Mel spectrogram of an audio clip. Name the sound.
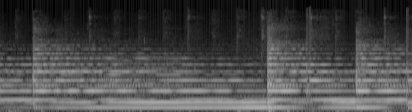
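church bells ringing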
